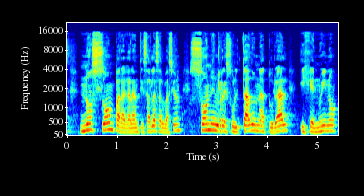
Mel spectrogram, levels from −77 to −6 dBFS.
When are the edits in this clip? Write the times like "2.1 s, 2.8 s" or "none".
2.4 s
